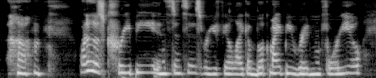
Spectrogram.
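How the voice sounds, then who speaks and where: A breathy, soft-spoken woman talks at a fairly high pitch. Her intonation is fairly even. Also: moderate pace. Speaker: book reviewer. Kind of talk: casual book review monologue. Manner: quiet, not projecting.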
